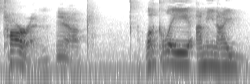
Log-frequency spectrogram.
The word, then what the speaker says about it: Taran: So Tarwin, Tarin, he um I'm saying Tarwin. I'm Tarin. It's Tarin.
